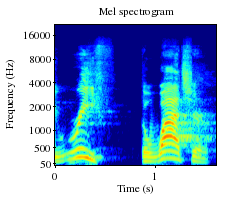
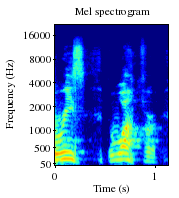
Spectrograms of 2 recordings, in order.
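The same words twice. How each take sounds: First: Slow, careful "Reef the Watcher", clear f ending on Reef; corrected pronunciation. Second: Muddled name, "Reese the Watcher" with an s ending on Reese; tongue-tied slip. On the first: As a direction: carefully redo "Reef the Watcher", spacing out the words. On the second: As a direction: stumble over "Reese the Watcher", hissed s where f belongs. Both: Real, not acted. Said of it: "blah, blah, blah, excuse me".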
